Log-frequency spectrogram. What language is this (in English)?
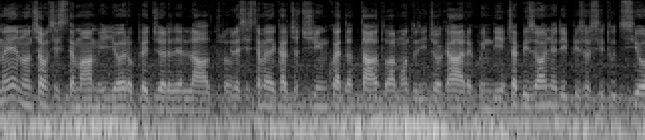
Italian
